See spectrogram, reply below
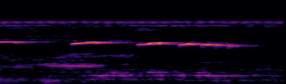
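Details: Eerie night call of an unknown bird in a village at midnight on Takbiran night: a chain of high, pure whistles, each note stepping a little lower and slurring down, with steady cricket trilling throughout.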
